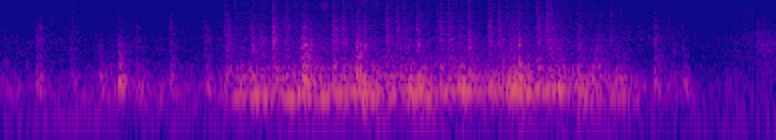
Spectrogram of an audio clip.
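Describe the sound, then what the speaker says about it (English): A sewing machine runs steadily for about three seconds, stitching the arm of a fabric doll in place, its rapid mechanical whir loud and close with no talking. "When you're done sewing this arm in place, sew the other arm in place as well."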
